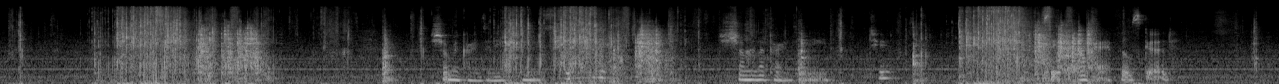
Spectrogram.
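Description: Cards shuffle and riffle with a brisk rustle.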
